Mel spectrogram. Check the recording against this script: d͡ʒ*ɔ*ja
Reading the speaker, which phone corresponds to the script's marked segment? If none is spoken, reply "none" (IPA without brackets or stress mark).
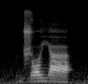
ɔ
